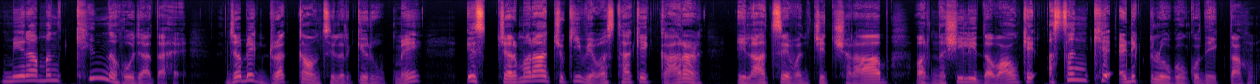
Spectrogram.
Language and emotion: Hindi, disgusted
